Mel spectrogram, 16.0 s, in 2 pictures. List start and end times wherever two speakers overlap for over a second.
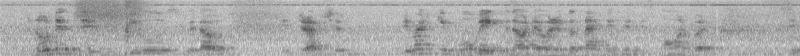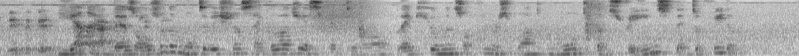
8.6-9.8

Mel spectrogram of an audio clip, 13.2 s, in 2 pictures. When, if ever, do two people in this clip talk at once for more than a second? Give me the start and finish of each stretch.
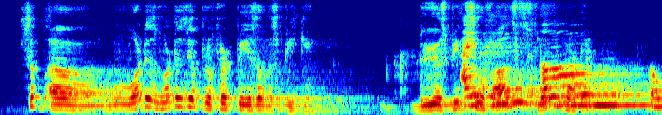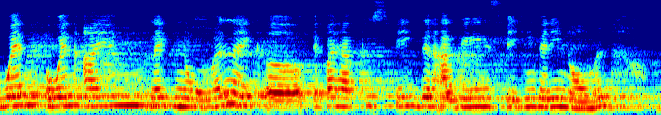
4.6-5.9

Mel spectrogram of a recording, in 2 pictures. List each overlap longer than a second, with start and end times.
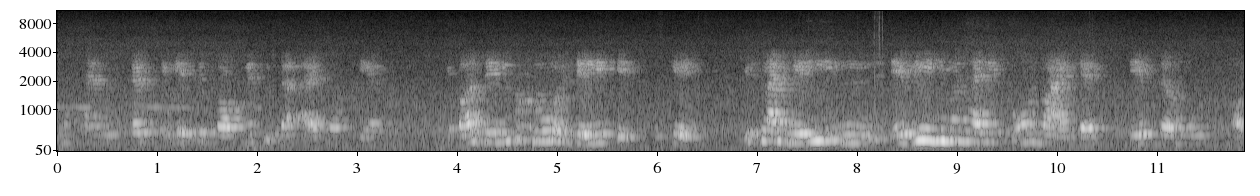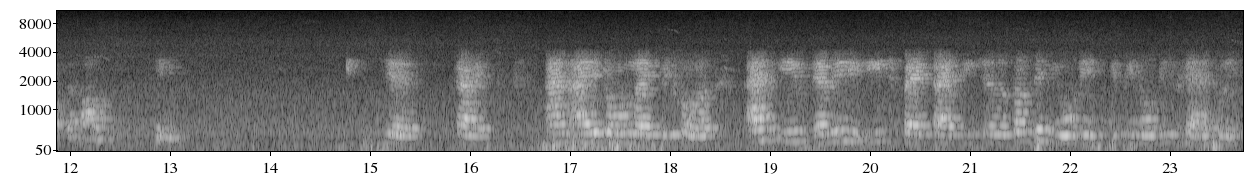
none

